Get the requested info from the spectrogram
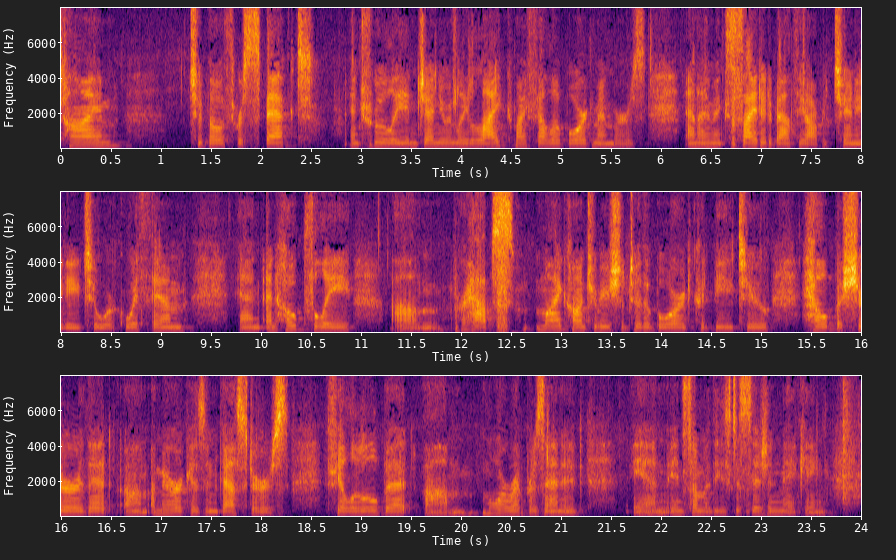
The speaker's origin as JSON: {"language": "English", "region": "Kansas", "country": "United States", "also_born_or_lived": "California", "lives_now": "Washington, United States", "said": "Although I've lived most of my life in California and now I'm relocating to D.C., I am from Kansas."}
